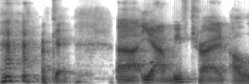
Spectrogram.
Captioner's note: laughs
